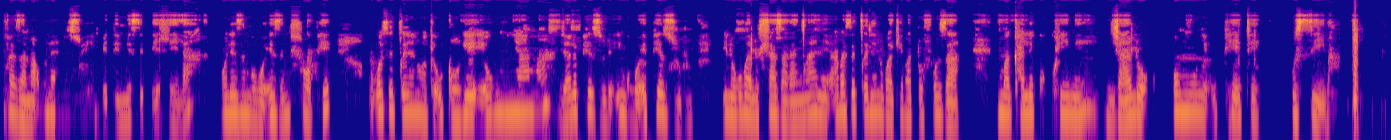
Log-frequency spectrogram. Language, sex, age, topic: North Ndebele, female, 25-35, health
